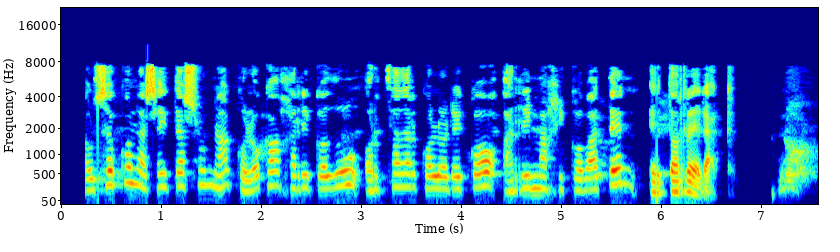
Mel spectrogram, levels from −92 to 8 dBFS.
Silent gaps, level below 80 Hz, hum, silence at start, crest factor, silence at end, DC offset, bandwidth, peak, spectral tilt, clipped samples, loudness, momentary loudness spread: 6.80-7.10 s; -60 dBFS; none; 0.25 s; 20 dB; 0.05 s; under 0.1%; 8 kHz; 0 dBFS; -2 dB/octave; under 0.1%; -19 LUFS; 12 LU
